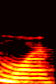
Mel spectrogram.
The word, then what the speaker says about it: Moher: read to you today's more on the Cliffs of Moore The Cliffs of Moore pronounced more are located at the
